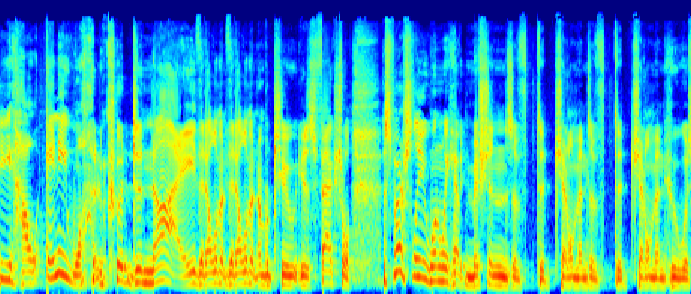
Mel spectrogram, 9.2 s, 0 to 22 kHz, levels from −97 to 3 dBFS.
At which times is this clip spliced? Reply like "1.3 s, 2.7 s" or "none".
3.0 s, 6.1 s, 7.8 s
